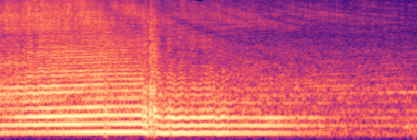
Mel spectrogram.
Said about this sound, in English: So with the green flag in the air, the cars start to move out onto the circuit.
